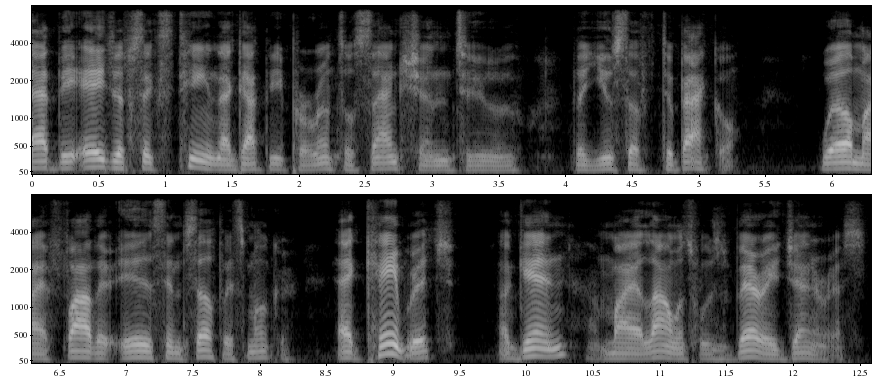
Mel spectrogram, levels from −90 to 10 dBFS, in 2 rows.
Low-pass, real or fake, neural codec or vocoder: 7.2 kHz; fake; codec, 16 kHz, 4 kbps, FunCodec, trained on Chinese and English, 50 frames a second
